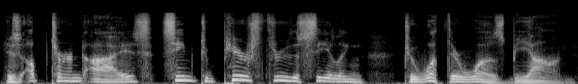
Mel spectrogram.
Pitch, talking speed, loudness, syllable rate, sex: 125 Hz, 145 wpm, -18 LUFS, 3.9 syllables/s, male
